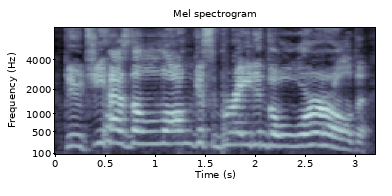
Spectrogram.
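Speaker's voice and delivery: loud, high, astonished outburst; excited yelling. Real, not acted. Player marvels at the witch's long braid, excited yelling.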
